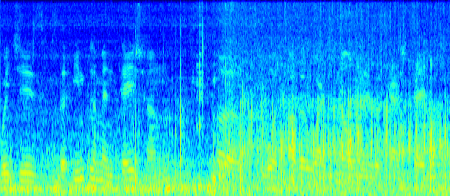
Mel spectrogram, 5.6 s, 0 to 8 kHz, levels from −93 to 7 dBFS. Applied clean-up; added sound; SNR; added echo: none; Boiling; -4 dB; none.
